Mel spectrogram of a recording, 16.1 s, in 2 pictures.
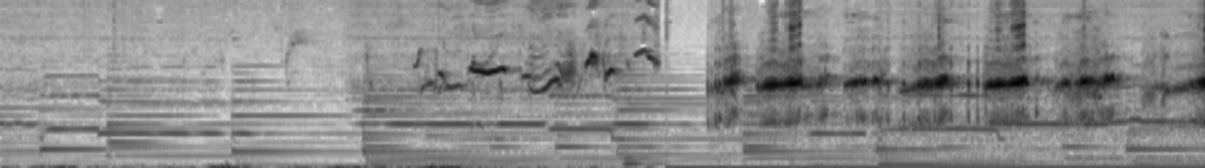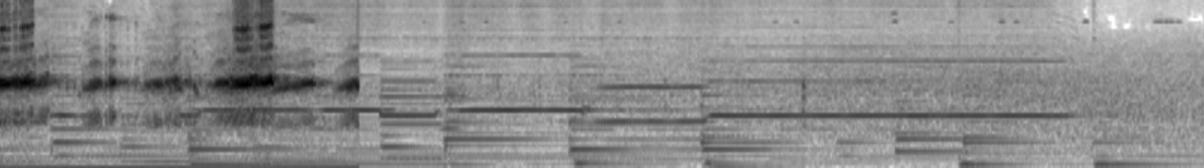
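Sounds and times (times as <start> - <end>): soft background music: 0.0 - 16.0
frog croaking: 3.6 - 10.4.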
